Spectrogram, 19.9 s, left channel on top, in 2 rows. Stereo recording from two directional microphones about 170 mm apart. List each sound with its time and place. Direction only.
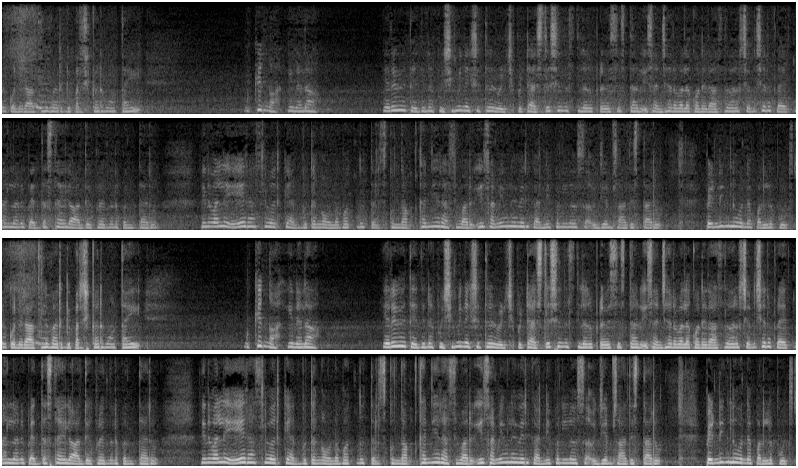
0.1 s speech: 35° right (ahead or behind)
3.2 s speech: 30° right (ahead or behind)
